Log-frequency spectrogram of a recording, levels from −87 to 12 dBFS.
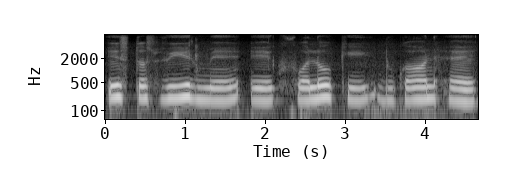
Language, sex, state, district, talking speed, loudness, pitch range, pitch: Hindi, female, Bihar, Patna, 105 wpm, -16 LUFS, 185-205 Hz, 190 Hz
